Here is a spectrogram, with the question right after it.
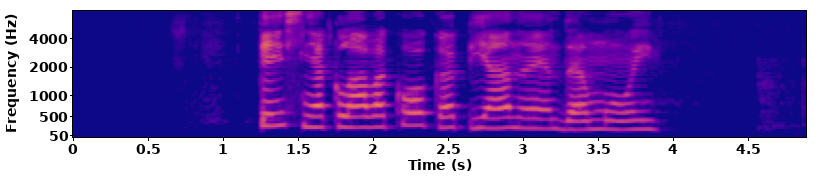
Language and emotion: Russian, positive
